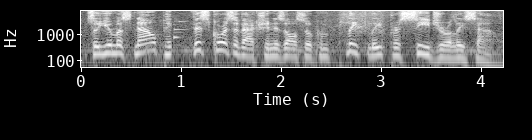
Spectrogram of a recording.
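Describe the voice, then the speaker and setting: Pompous scholar-official, sweeping delivery. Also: male voice, fairly high pitch, sing-song, brisk, over music. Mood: accusing, stern. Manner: pompous, formal. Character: pompous, rigid male scholar-official, condescending and legalistic. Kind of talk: anime-style video game voice acting.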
